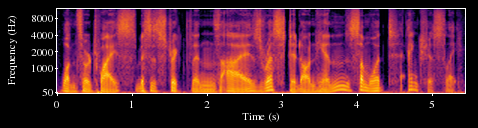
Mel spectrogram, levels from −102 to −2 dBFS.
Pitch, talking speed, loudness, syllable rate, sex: 95 Hz, 120 wpm, -21 LUFS, 3.5 syllables/s, male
